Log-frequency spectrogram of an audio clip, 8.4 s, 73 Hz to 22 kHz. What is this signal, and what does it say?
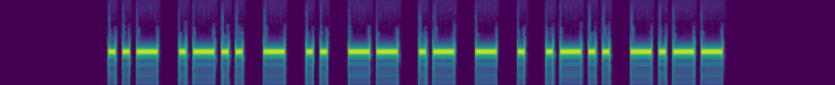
Morse code, heard as a keyed tone, about 17 wpm, 700 Hz. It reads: ULTIMATELY
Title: Top 1001-1250 Words 17wpm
